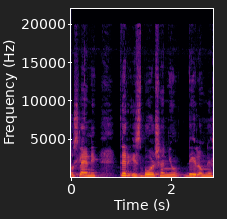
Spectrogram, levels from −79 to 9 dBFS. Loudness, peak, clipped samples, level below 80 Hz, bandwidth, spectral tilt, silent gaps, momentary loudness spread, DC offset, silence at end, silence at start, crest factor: -22 LUFS; -6 dBFS; under 0.1%; -60 dBFS; over 20 kHz; -5 dB/octave; none; 10 LU; under 0.1%; 0 s; 0 s; 16 dB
